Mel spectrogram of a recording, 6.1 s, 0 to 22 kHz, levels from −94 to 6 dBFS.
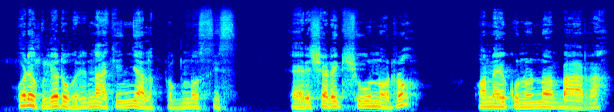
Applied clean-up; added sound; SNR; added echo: none; none; none; none.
